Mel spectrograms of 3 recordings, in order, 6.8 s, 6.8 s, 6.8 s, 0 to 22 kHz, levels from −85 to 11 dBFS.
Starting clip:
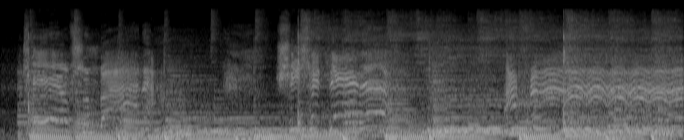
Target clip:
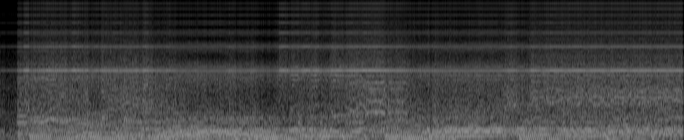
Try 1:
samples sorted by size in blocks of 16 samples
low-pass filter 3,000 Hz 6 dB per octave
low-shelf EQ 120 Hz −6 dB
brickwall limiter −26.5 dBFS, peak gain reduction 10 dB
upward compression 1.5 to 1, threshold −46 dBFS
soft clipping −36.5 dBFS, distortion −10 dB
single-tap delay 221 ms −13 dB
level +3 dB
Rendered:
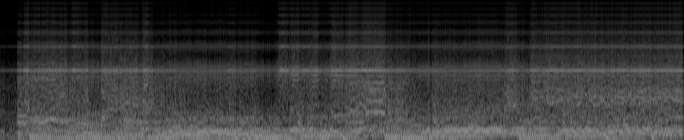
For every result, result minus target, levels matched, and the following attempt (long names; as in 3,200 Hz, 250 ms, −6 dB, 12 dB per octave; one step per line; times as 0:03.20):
echo-to-direct −7 dB; 8,000 Hz band −2.0 dB
samples sorted by size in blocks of 16 samples
low-pass filter 3,000 Hz 6 dB per octave
low-shelf EQ 120 Hz −6 dB
brickwall limiter −26.5 dBFS, peak gain reduction 10 dB
upward compression 1.5 to 1, threshold −46 dBFS
soft clipping −36.5 dBFS, distortion −10 dB
single-tap delay 221 ms −6 dB
level +3 dB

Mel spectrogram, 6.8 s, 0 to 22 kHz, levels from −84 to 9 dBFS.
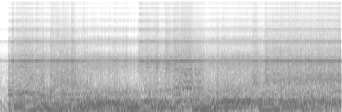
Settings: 8,000 Hz band −2.5 dB
samples sorted by size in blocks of 16 samples
low-pass filter 8,500 Hz 6 dB per octave
low-shelf EQ 120 Hz −6 dB
brickwall limiter −26.5 dBFS, peak gain reduction 11 dB
upward compression 1.5 to 1, threshold −46 dBFS
soft clipping −36.5 dBFS, distortion −10 dB
single-tap delay 221 ms −6 dB
level +3 dB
